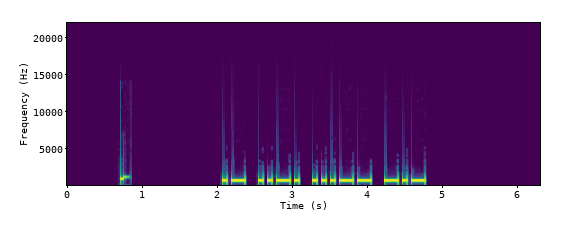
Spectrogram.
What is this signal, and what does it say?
Morse code, heard as a keyed tone, about 20 wpm, 700 Hz. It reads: AF3K
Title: Call Signs Repeated 3x - 20wpm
